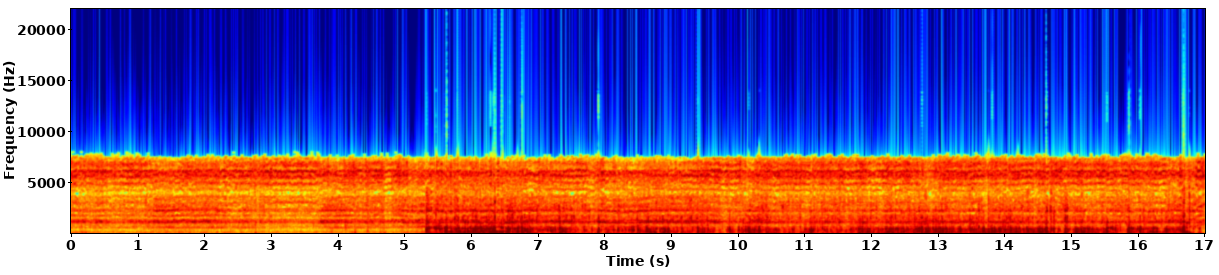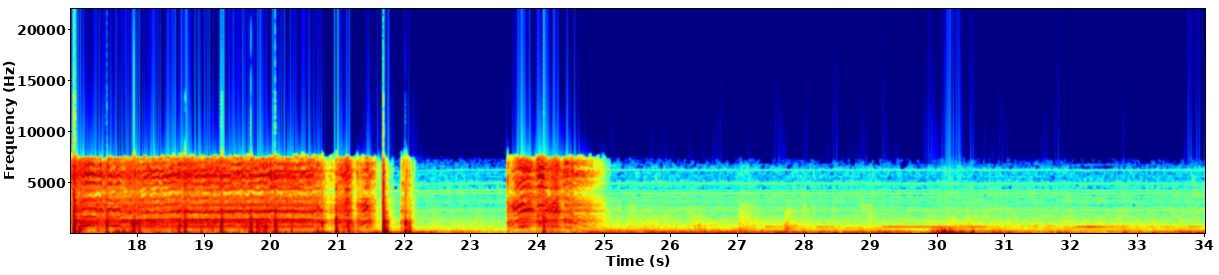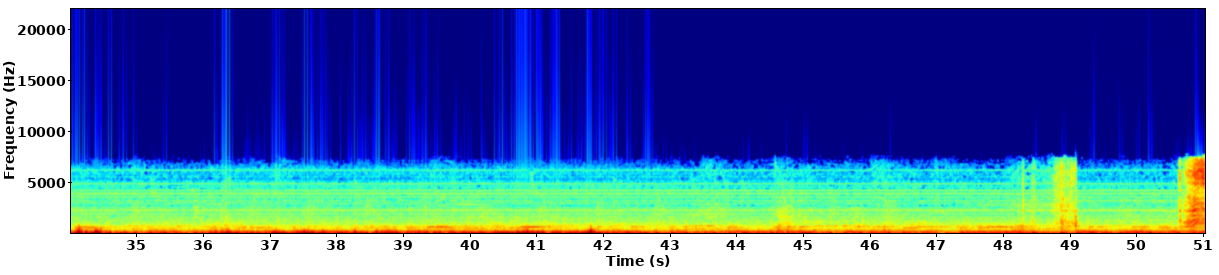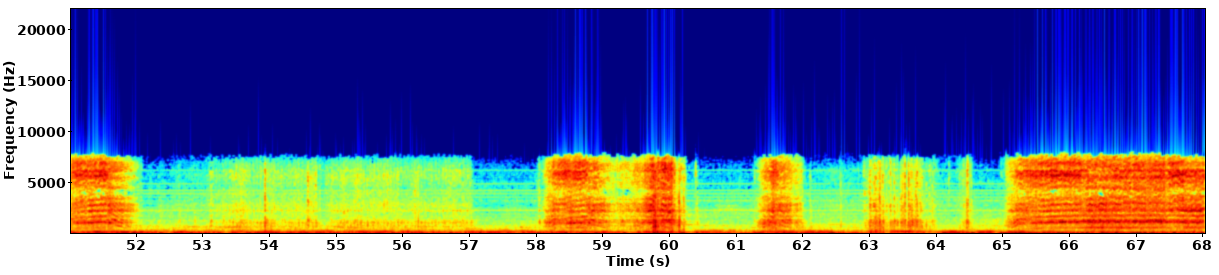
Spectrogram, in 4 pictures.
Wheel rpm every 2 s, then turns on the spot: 160, 160, 160, 160, 160, 160, 160, 160, 170, 190, 100, 30, 60, 0, 0, 0, 0, 0, 0, 0, 0, 0, 0, 0, 0, 60, 10, 20, 10, 40, 20, 10, 60, 160.
20-22 54-58 62-64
